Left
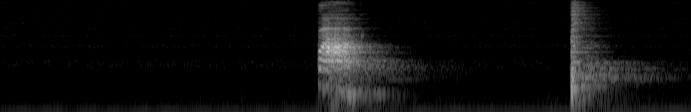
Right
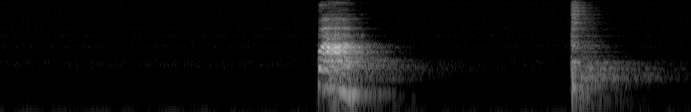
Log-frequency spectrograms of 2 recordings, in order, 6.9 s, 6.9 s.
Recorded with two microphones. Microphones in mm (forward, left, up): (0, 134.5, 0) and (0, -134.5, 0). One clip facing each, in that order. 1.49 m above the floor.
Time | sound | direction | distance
3.2 | a shout | 40° right (ahead or behind) | 0.8 m
5.7 | a snare drum | 65° left (ahead or behind) | 0.9 m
